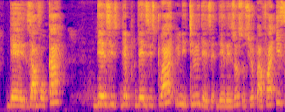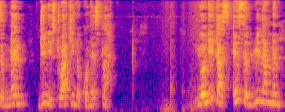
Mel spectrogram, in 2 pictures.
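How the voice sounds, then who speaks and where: A woman from Cameroon, giving an impassioned spoken monologue full of stammering restarts. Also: fairly high pitch. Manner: animated, repetitive, stammering restarts. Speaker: online commentator.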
